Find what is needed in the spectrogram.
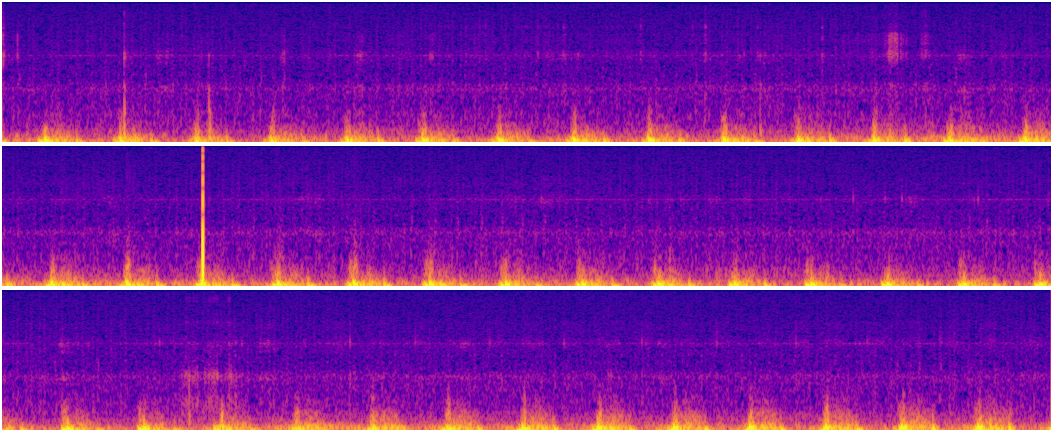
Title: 心臓の圧迫を徐々に強めて不整脈起こさせました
